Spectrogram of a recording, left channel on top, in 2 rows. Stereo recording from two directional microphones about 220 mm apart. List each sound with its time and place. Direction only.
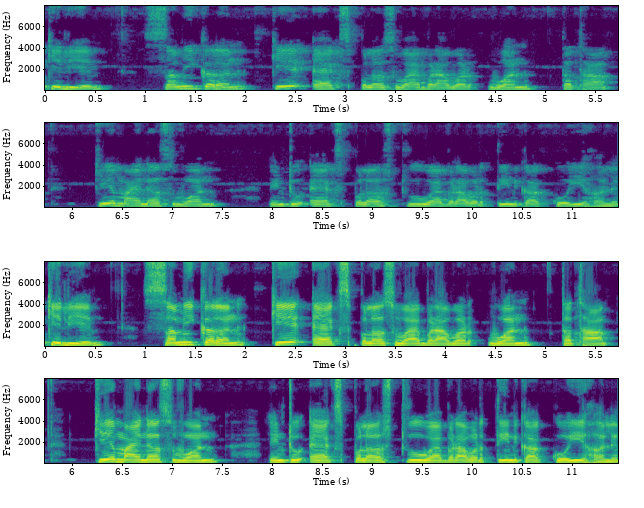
0.0 s speech: 35° right (ahead or behind)
5.2 s speech: 50° right (ahead or behind)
